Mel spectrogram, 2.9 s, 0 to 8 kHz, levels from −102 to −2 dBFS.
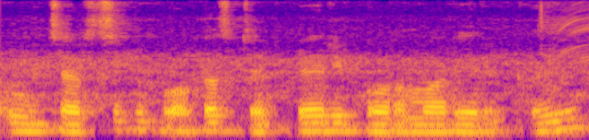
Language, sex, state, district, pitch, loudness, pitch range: Tamil, male, Tamil Nadu, Nilgiris, 120 Hz, -16 LUFS, 115-130 Hz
